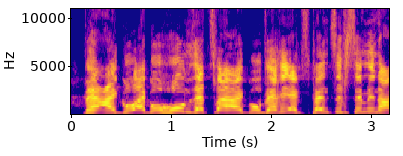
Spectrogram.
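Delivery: put-on high, loud, heavy German accent; flustered shouting in thick German-accented broken English; agitated German-English. Upset speaker to lead trainer, agitated German-accented English. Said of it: "like Jinglish".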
